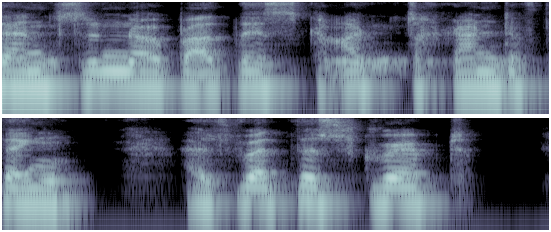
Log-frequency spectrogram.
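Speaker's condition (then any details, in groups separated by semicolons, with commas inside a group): Traumatic brain injury; early tracheostomy, no speech, later virtually unintelligible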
